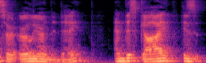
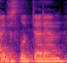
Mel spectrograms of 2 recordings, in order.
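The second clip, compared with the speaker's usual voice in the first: ordinary talk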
